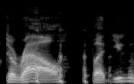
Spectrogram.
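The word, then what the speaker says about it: Doral: a city last night I said dorl and you were like uhhuh uhhuh and then you go you could call it D Dural but you can call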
